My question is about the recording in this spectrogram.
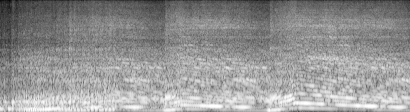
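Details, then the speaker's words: Kawasaki Ninja two-stroke with stock exhaust and slightly weak battery, crankshaft freshly worked on: revs up and drops back cleanly twice, crisp pickup, smooth return to idle, no rattle; sounds cool and healthy, normal running. "Waduh terdengarnya m e masih adem ya guys ya terdengarnya adem gua berani lbayer karena knalpotnya standar ya guys ya"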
